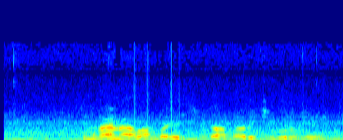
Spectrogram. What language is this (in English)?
Kinyarwanda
